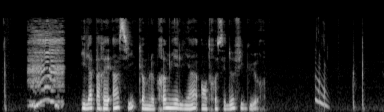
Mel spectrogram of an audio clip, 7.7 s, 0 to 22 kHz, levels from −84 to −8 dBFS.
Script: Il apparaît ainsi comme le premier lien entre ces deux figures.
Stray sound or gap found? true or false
true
